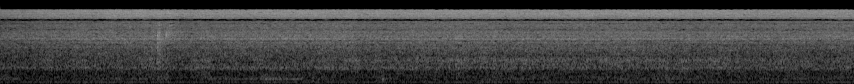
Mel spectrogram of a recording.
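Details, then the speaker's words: T-fal P45007 Clipso stainless steel pressure cooker on a gas flame, just reached pressure with red button up, heat being turned down: soft constant high hiss, no sputtering or surging; a small steady bleed of steam, the right level. "Here we go. I can see the steam coming now, and hear it as well, and we can see the red button there popping up, so we know we're into pressure."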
